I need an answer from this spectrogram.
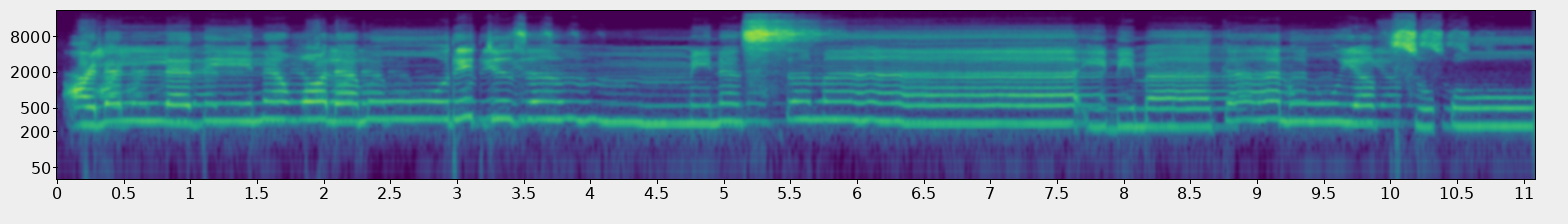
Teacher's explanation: جیم حرف قلقلہ ساکن ہے تو یہاں پر قلقلہ خوب ظاہر کریں گے. زا پر دو زبر کی تنوین، تنوین کے بعد حروف جرملون میں سے میم ہے تو یہاں پر ادغام مع الغنہ کا قاعدہ ہوگا، یعنی تنوین میں ہم غنہ کر کے پڑھیں گے.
